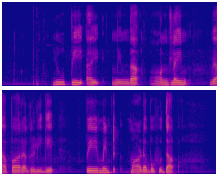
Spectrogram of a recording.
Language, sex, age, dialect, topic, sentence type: Kannada, female, 25-30, Central, banking, question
